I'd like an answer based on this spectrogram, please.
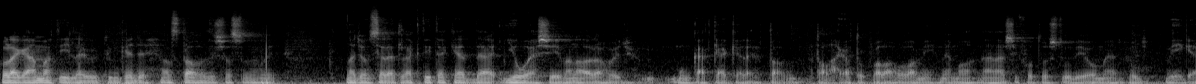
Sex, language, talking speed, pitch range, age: male, Hungarian, 155 wpm, 70-85 Hz, 50-69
